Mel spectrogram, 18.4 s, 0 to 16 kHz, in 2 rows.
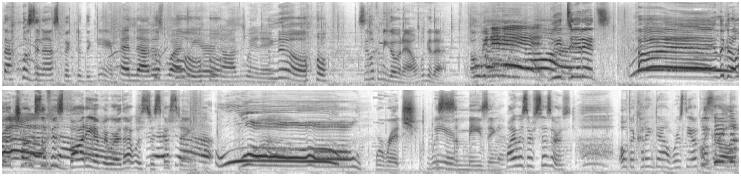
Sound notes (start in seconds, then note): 3.9 laughs; 7.8 celebratory exclamations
